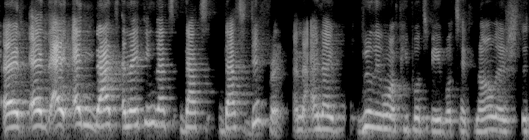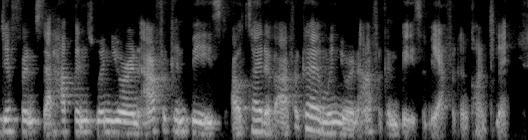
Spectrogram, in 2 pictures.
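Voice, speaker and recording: A woman's high voice in an American accent, very fast with hardly any pauses, very wide pitch swings and big swings in loudness. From Ethiopia. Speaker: arbitration lawyer. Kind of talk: panel discussion. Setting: video call webinar. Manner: halting, many repetitions.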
